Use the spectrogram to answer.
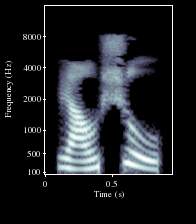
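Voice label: "饶恕", Mandarin Chinese; hsk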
